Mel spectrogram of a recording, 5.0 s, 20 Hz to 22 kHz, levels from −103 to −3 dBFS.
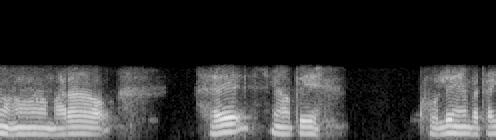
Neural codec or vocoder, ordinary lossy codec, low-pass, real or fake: none; Opus, 32 kbps; 3.6 kHz; real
